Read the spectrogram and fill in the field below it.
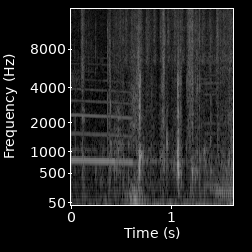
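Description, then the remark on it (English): A horse snorts twice in short, breathy bursts, with a few soft hoof thuds between them. A faint steady tone hums underneath and no one speaks. “This is a good horse. We could probably sell it at market.”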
